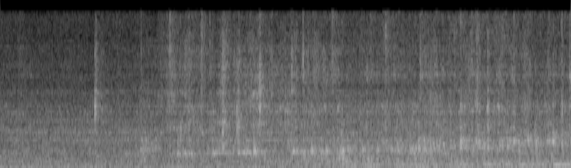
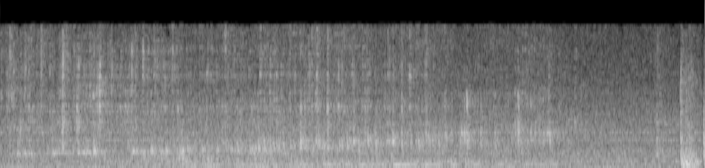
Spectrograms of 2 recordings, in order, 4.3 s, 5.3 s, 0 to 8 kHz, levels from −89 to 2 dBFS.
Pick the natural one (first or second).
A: second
